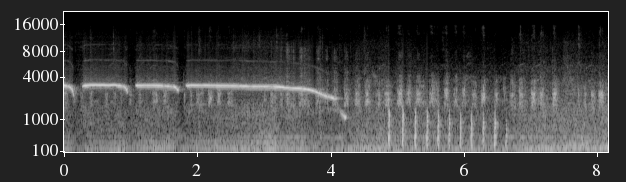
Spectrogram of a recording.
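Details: A caged Chinese hwamei, described as a premium bird with a fanned tail, holds long, pure, level whistles that slide downward at the end, then switches to a quick series of sharp clicking ticks.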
